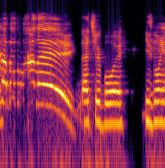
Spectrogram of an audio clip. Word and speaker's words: Ogunbowale: Oh yeah, pronounce his last name. Okabawale!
